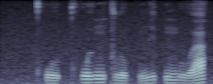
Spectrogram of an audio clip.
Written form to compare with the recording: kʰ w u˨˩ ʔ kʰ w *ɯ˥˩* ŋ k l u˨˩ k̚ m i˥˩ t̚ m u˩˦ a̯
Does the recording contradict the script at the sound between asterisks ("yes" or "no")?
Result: no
